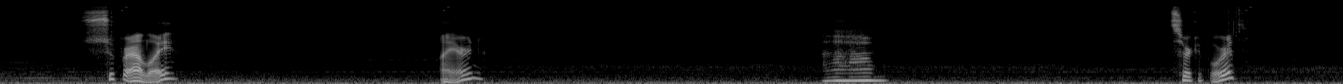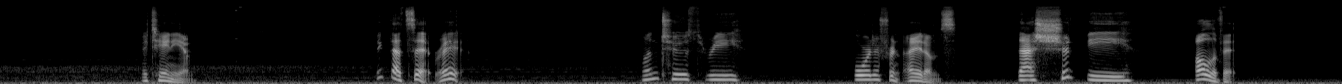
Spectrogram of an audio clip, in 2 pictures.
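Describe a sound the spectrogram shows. Short swooshing electronic interface sounds play now and then.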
